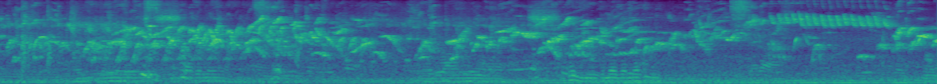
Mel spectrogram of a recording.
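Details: Murai batu, or white-rumped shama, bowing while delivering its piercing song full of isian mimicked fill-ins: fast tumbling whistled notes, rising and falling slurs and a buzzy rattle near the end, continuous throughout.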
